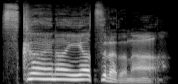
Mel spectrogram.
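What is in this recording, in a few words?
victory, Japanese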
